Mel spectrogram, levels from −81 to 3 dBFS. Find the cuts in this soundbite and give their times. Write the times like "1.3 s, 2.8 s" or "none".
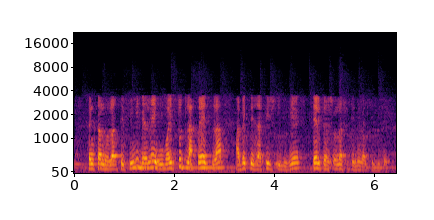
none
